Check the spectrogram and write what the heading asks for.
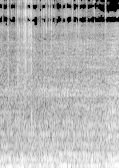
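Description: Film soundtrack played loud over cinema speakers: a heavy, steady low rumble of sound effects.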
